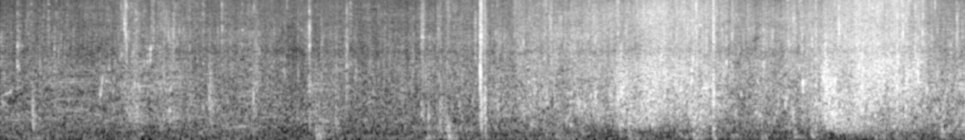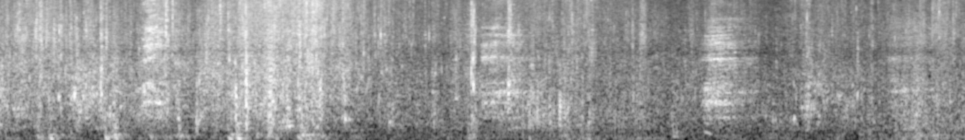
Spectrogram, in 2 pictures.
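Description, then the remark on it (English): A small boat going out fishing moves through water, with steady sloshing and splashing against the hull, occasional knocks and gusts of wind, continuous throughout. “You can't just climb into my boat.”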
